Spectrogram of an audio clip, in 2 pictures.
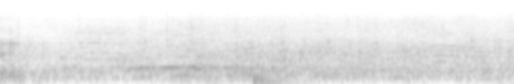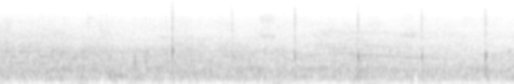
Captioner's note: audience applauding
